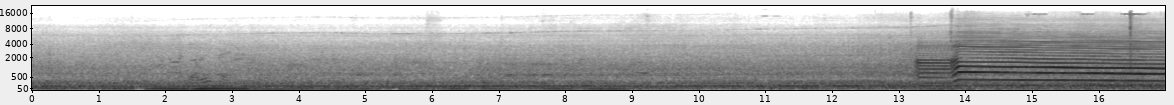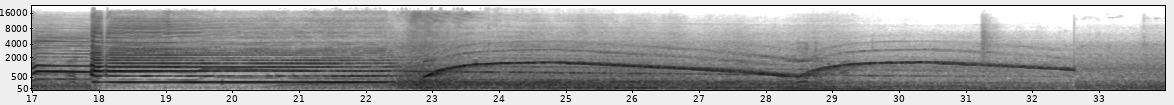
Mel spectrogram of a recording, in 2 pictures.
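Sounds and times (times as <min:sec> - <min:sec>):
fire truck engine rumble: 0:00.0 - 0:34.0
fire truck siren: 0:03.2 - 0:32.8
air horn blast: 0:13.2 - 0:27.5.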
